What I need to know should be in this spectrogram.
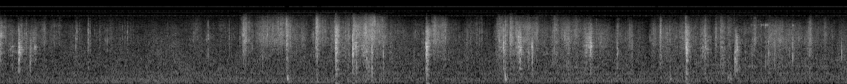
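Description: Deer antlers clash and clatter sharply, over and over.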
